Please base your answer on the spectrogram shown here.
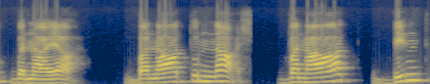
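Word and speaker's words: بنات النعش: इसका तलफ़ुज़ है बनातुन्नाश, बनातुन्नाश। ते मिलेगा नून के साथ, क्योंकि नून है हरफे शमसी। अगर अलिफ लाम के बाद हरफे शमसी है तो फिर लाम की आवाज खामोश रहेगी।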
